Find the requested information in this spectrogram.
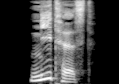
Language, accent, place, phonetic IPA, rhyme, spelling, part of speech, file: German, Germany, Berlin, [ˈniːtəst], -iːtəst, nietest, verb, De-nietest.ogg
- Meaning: inflection of nieten: 1. second-person singular present 2. second-person singular subjunctive I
